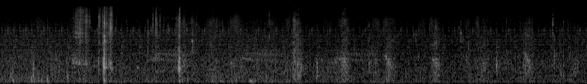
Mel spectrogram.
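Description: Someone biting and chewing a raw cardoon stalk: a crisp crunch about a second in, then scattered small crunching clicks of chewing.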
